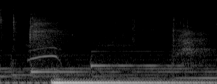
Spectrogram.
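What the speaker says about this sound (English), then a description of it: "Everyone's just keeping an eye on that bird." A crow-like caw from a bird in the video game Niche rises suddenly and holds as a loud, low sustained call over steady game music tones.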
